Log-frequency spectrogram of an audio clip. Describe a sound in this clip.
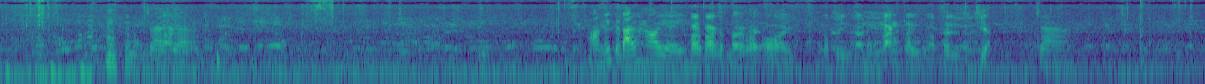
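A cardboard box rustles as soft buns are placed inside.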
